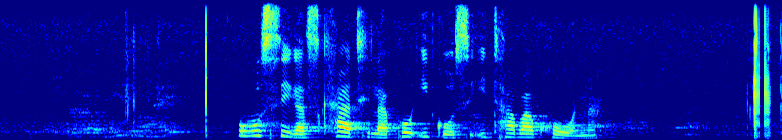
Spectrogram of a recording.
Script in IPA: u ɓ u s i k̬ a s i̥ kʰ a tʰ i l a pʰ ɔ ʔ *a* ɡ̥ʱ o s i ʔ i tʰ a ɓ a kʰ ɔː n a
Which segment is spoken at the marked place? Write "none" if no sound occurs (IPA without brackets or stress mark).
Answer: i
